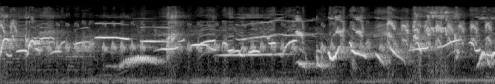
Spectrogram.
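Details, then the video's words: A very noisy White-rumped shama pours out a loud, rich song of varied, sliding whistles and quick trills, phrases tumbling together almost without a break. "Murai ribut Sangat berisik."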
